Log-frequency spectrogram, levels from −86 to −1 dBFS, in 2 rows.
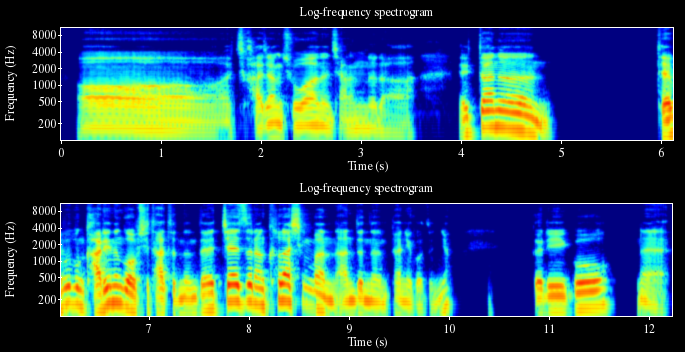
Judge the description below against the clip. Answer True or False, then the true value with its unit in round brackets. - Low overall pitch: True (105 Hz)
